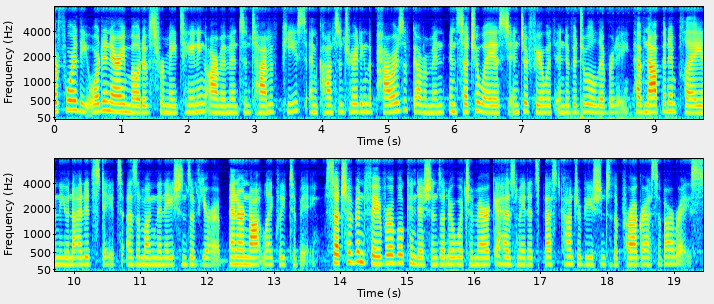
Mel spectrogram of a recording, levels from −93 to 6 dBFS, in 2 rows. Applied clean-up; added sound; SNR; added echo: neural separator model SepFormer DNS4.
